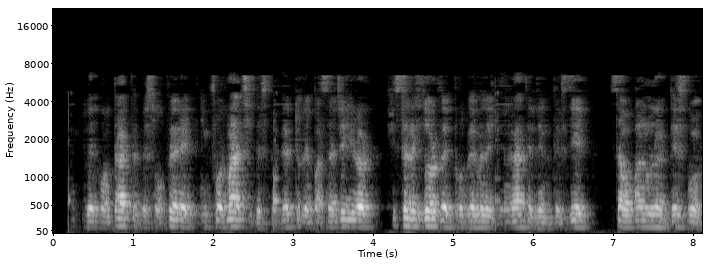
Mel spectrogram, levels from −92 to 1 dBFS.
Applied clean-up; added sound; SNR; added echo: neural mask model DeepFilterNet 3.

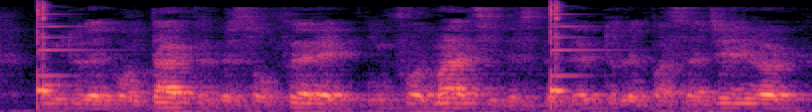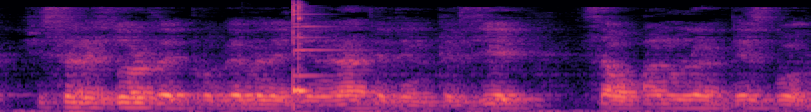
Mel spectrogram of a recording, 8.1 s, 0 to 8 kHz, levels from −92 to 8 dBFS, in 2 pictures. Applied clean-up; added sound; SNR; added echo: none; Dishes, pots, and pans; 8 dB; reverberation time 0.4 s.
